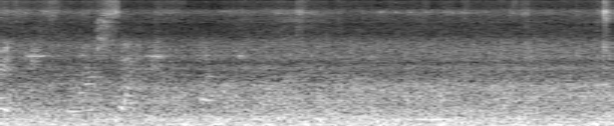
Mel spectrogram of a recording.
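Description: Steady low rumble of vehicle traffic close by, loud and even throughout.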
